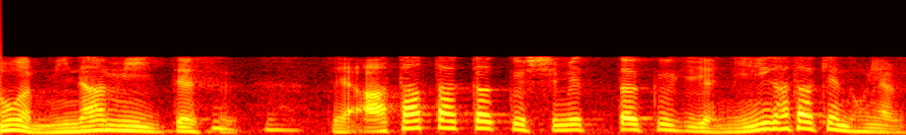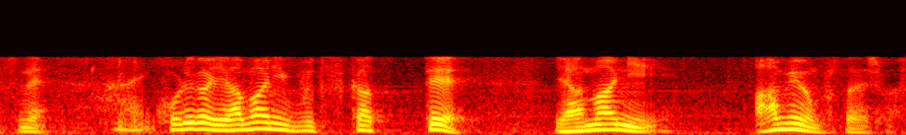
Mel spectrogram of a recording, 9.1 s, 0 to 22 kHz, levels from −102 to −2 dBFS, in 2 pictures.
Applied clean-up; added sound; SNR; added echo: none; none; none; none.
